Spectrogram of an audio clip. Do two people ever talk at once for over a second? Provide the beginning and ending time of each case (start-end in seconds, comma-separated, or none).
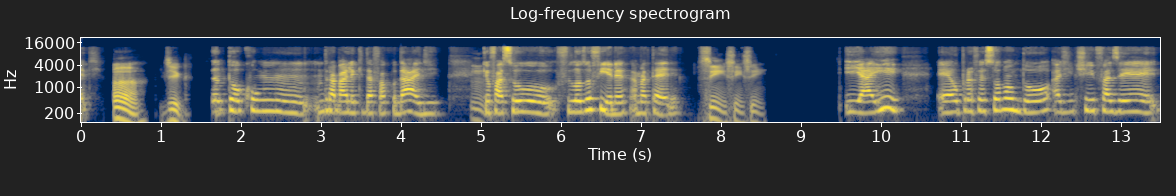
none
